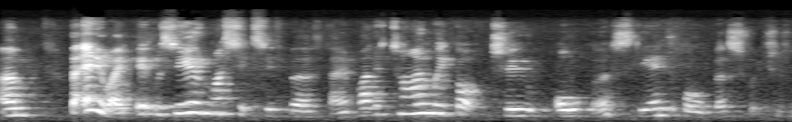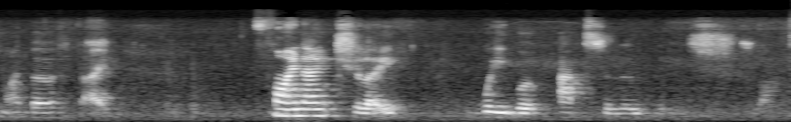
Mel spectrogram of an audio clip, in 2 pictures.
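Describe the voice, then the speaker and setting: A woman with an English accent at a fairly high pitch and a moderate pace, with vocal fry, very wide pitch swings, and big swings in loudness. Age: 70s. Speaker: business founder and CEO. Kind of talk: personal story in an interview. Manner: conversational, with many fillers.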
